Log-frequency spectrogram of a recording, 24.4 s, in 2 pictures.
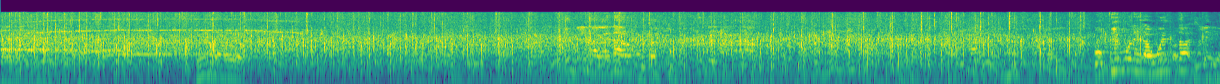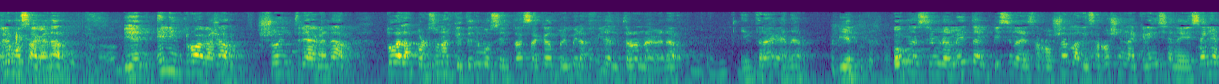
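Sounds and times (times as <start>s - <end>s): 
loud audience applause: 0.0s - 12.4s
speech: 11.5s - 24.3s.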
